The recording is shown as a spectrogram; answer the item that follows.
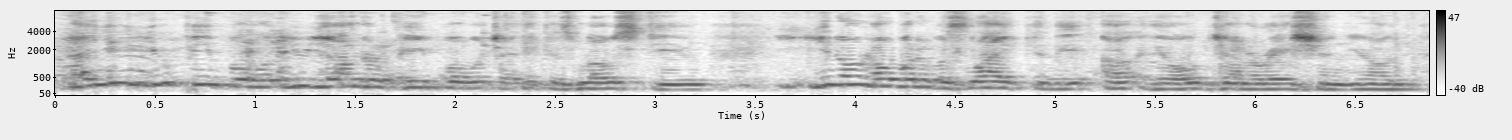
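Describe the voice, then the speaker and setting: A man's voice: on the high side, lively intonation, brisk, mellow, a little hiss or hum. A middle-aged man performing a stand-up routine, telling stories in a rambling way and acting out bits. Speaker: stand-up comedian. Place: live comedy venue with audience. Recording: echoey club room, distant mic, audience laughter.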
